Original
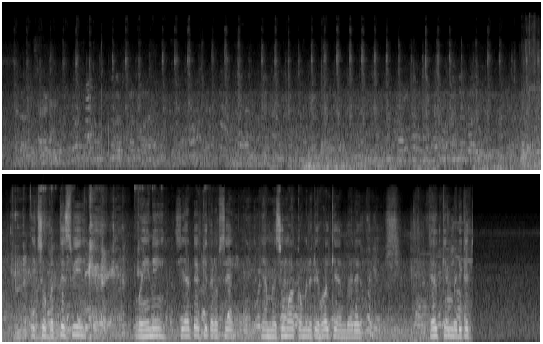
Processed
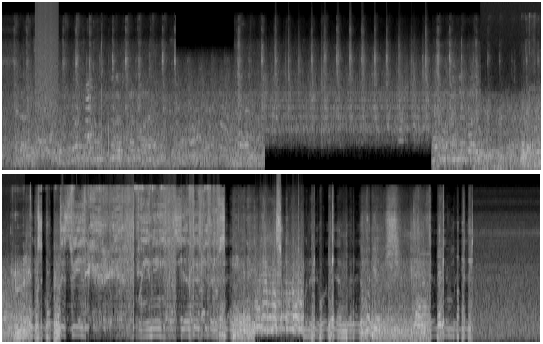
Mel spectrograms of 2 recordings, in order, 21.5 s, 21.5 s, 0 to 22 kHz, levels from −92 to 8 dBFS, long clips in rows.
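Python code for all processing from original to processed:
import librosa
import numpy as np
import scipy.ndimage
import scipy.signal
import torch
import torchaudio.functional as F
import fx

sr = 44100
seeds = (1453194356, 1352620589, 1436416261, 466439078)

y = fx.chain(x, sr, fx.highpass(hz=420.0, slope=12),
    fx.schmitt(flips_db=-51.0), at=(0.66, 1.13))
y = fx.chain(y, sr, fx.delta_mod(bps=32000, step_db=-58.0),
    fx.lowpass(hz=3700.0, slope=12), at=(3.48, 4.64))
y = fx.chain(y, sr, fx.lower_of_two(delay_ms=3.0),
    fx.steep_highpass(hz=930.0, slope=36),
    fx.high_shelf(hz=6800.0, db=-8.0), at=(5.25, 8.6))
y = fx.chain(y, sr, fx.band_shelf(hz=5500.0, db=-13.5, octaves=2.6),
    fx.notch(hz=810.0, q=17.0),
    fx.quant_dither(seeds[0], bits=12, dither='none'), at=(9.57, 11.24))
y = fx.chain(y, sr, fx.differentiator(),
    fx.comb(ms=5.6, depth=0.96),
    fx.env_flatten(amount_pct=100), at=(11.95, 15.13))
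y = fx.chain(y, sr, fx.lower_of_two(delay_ms=3.2),
    fx.highpass(hz=310.0, slope=24),
    fx.high_shelf(hz=9900.0, db=-7.5), at=(15.84, 16.82))
y = fx.highpass(y, sr, hz=180.0, slope=6)
y = fx.over_compress(y, sr, threshold_db=-30.0, ratio=-0.5)
y = fx.high_shelf(y, sr, hz=2700.0, db=8.5)
y = F.gain(torch.from_numpy(y), 5.5).numpy()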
